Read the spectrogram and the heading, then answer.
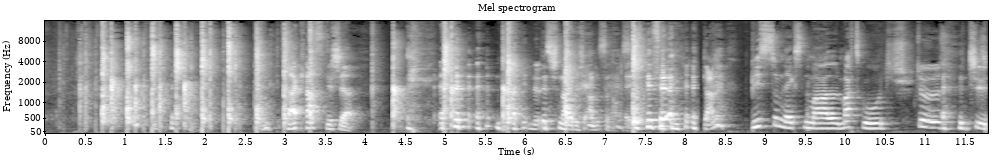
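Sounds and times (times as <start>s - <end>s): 
applause: 0.3s - 3.5s, 4.4s - 6.8s
speech: 3.1s - 4.0s, 5.0s - 11.7s
laughter: 4.6s - 8.4s.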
